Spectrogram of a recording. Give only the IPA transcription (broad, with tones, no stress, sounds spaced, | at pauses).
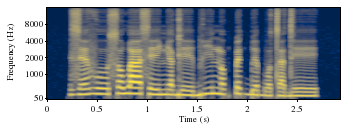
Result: z ɛ˨˦ v oː˧ s ɔ˦ w aː˦ s eː˧ ɲ a˧ ɡ eː˨ b iː˦ n ɔ˧ k͡p ɛ˦ ɡ͡b ɛ˦ b ɔ˨ t a˨ d eː˨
